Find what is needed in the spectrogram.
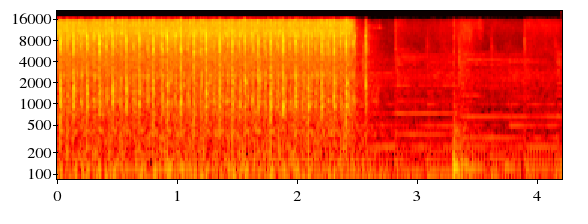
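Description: Impact wrench hammering rapidly as it drives the spindle of a spring compressor, compressing a car's coil spring. It stops about two and a half seconds in, leaving quiet background music.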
